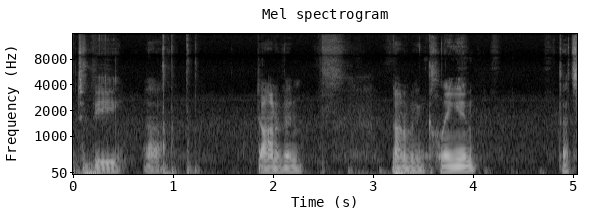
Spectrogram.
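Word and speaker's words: Clingan: to is going to be uh Donovan Donovan kingan that's how you say it we're going to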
